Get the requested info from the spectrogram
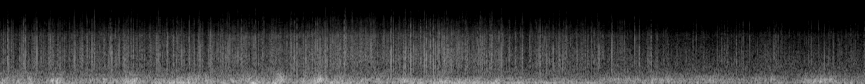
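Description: Rain falling on a taut ripstop tarp: a dense patter of individual drop hits on the fabric, over an uneven low rumble. It eases slightly in the second half.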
